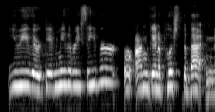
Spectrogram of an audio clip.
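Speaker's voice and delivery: hushed, retold ultimatum. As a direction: say it softly, as a firm threat under the breath. Retold quiet threat to mother.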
